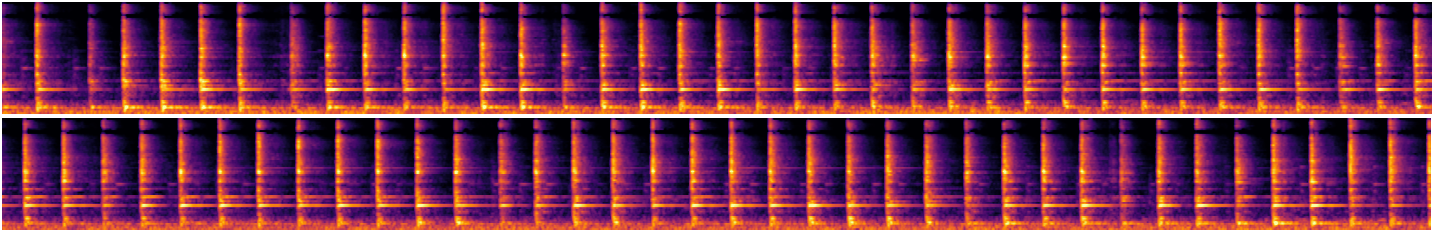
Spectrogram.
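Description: Small hammer striking a copper vase held over a metal stake, in a steady even rhythm of roughly two and a half blows a second. Each blow rings with a clear metallic tone at the same pitch: hand-hammering, or tankin, of a vessel raised from a single copper sheet.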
